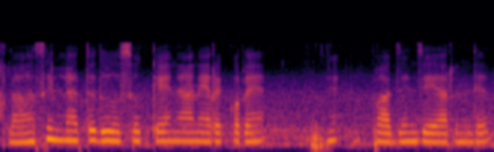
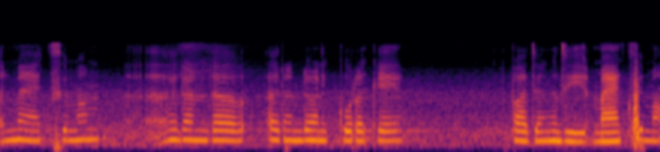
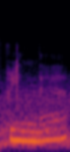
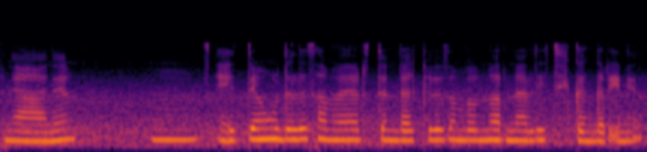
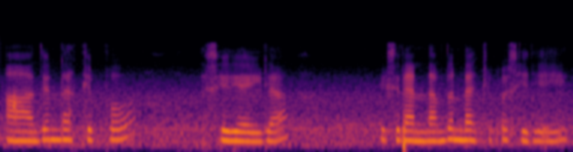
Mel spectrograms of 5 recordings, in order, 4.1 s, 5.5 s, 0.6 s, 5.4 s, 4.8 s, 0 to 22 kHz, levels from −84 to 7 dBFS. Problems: constant background noise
